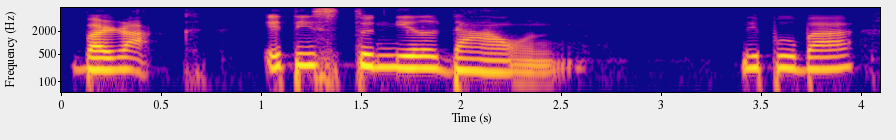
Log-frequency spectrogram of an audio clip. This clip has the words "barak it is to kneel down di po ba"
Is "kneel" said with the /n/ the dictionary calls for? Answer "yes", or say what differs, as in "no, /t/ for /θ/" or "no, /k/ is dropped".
yes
